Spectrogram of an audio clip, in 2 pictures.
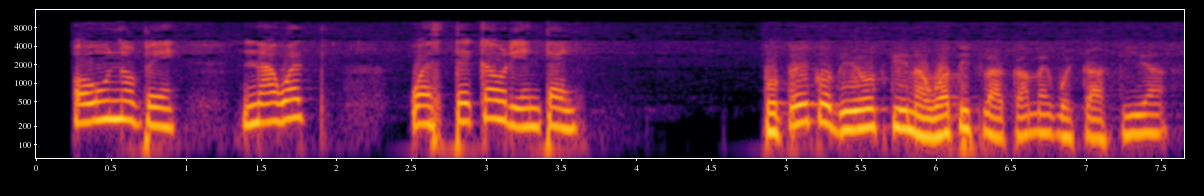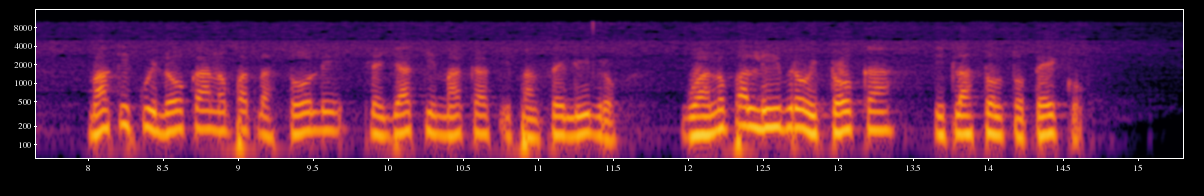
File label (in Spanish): spanish mexico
